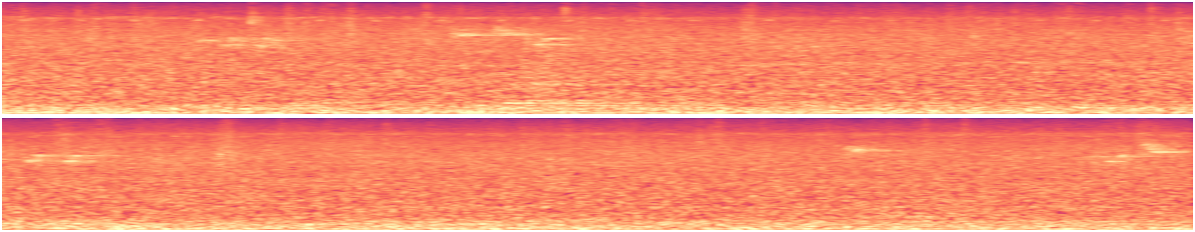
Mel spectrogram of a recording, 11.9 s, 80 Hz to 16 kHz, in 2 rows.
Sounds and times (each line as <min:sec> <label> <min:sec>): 0:00.0 drizzle (light rain) 0:11.9
0:00.0 wind 0:11.9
